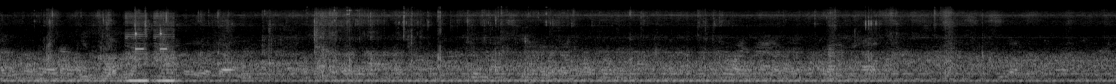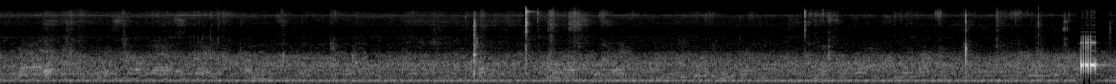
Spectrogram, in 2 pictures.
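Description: Faint distant voices over a steady low hum, with a few short clicks and rustles from the body-worn camera and the officer's clothing.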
